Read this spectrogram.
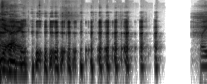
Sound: chortles

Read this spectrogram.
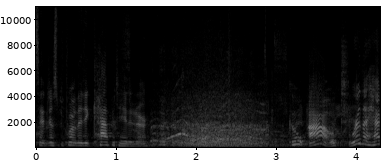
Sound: audience laughing

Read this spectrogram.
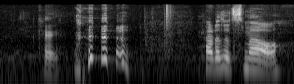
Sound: chuckles

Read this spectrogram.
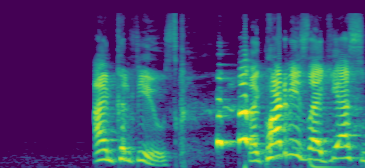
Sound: laughing

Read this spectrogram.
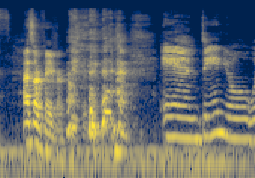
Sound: laughing

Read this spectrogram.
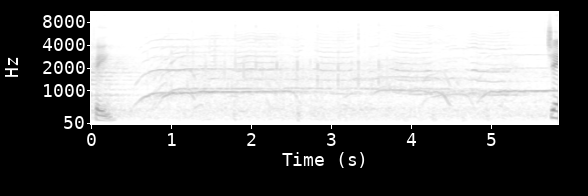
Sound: attendees applauding

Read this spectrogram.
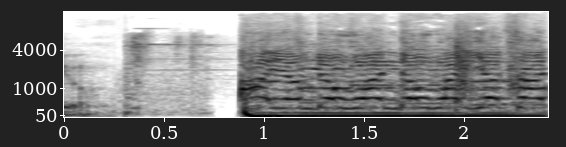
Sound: cash register rings

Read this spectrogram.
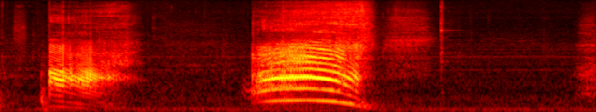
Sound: grunts

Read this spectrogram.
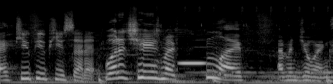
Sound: beep

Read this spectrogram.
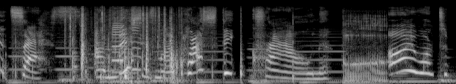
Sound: snorts

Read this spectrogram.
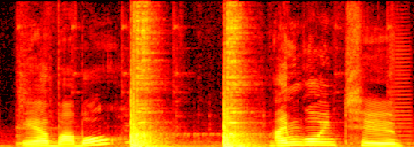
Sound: metal clinks

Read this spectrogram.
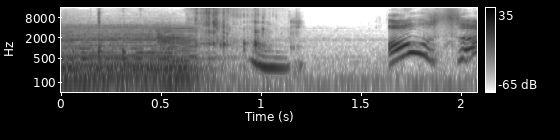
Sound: crunching sound

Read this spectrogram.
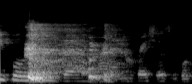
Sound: participant coughing

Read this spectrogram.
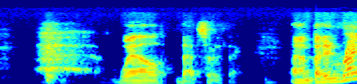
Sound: imitates Roberta exhaling

